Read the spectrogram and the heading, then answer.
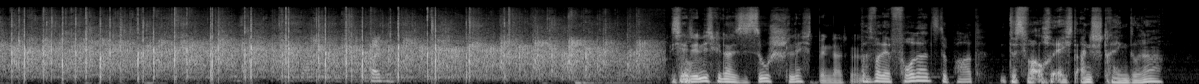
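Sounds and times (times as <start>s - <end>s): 
audience applause: 0.0s - 6.9s
speech: 3.7s - 4.1s, 6.7s - 11.7s.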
